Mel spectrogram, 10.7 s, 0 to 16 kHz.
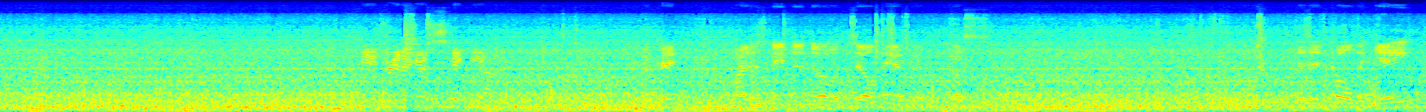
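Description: Steady flight-deck noise of a Boeing 757-200ER taxiing after landing: engines at taxi power with cockpit air and equipment noise.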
